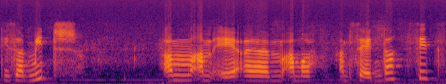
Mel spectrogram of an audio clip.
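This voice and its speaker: A woman's voice: medium pitch, takes it slowly, highs cut off. An outspoken, opinionated woman arguing colloquially in a casual radio discussion, often ending phrases with tag questions. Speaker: radio station editorial staff member calling in.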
